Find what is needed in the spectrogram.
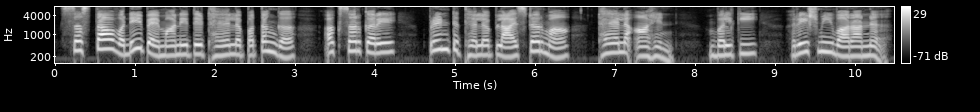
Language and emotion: Sindhi, neutral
